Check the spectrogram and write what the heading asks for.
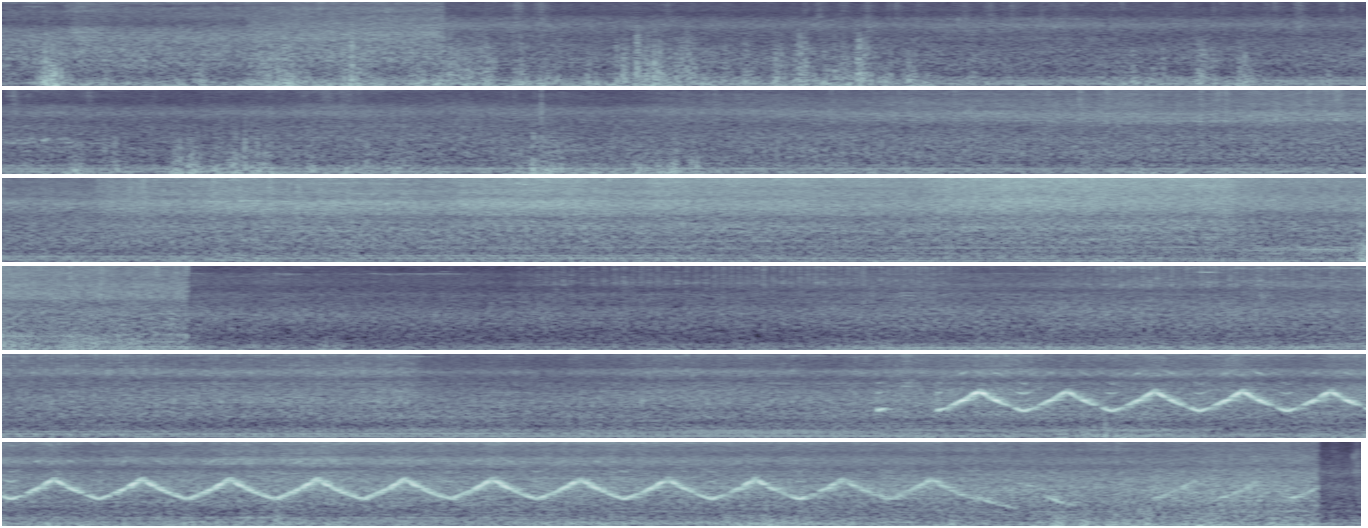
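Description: Bus engine running as it pulls through city traffic, its pitch stepping up and down with gear changes. About two-thirds of the way in, an electronic siren warbles rapidly, about three rises a second, for some five seconds, and is the loudest sound.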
